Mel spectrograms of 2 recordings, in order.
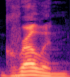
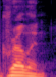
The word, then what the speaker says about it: ghrelin: body to do there is a hormone called ghrelin GH r e li and ghrelin i believe that's how you pronounce it and this is responsible for causing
